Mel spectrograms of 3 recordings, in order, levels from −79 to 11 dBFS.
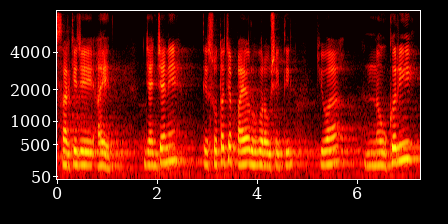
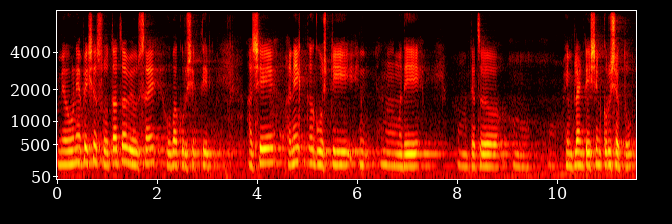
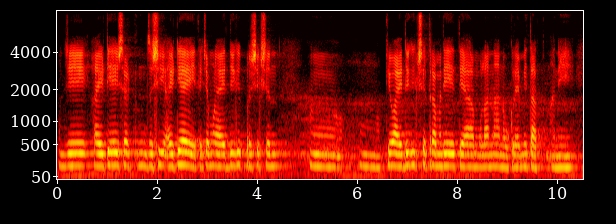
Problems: none marked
